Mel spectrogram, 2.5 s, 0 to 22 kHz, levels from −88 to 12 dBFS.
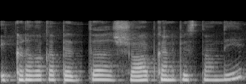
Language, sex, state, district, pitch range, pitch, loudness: Telugu, female, Andhra Pradesh, Krishna, 205-215 Hz, 215 Hz, -14 LUFS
